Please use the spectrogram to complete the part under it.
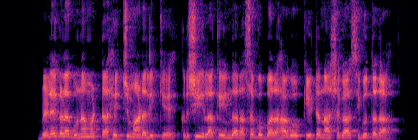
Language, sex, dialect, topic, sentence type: Kannada, male, Coastal/Dakshin, agriculture, question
